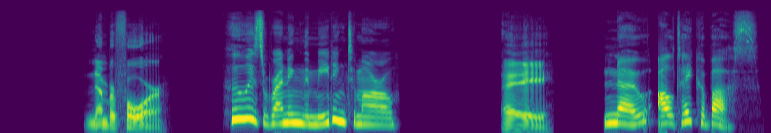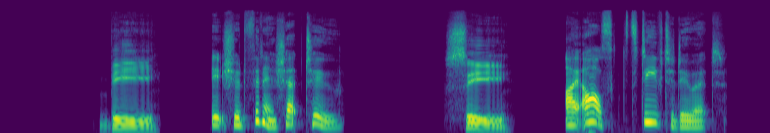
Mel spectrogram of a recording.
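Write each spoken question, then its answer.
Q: Who is running the meeting tomorrow?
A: C: I asked Steve to do it.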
